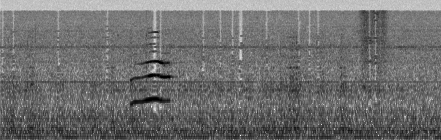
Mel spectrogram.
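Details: A kitten gives a single short meow, a brief rising-then-falling cry with clear overtones, over a steady low indoor hum.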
